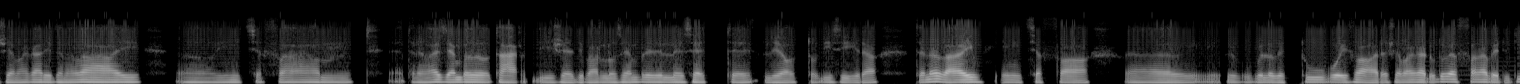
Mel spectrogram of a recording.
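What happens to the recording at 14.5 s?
A hard, raspy buzz sits under the speech at 14.5 s. It is a GSM phone buzz running from 14.00 to 15.16 s, at about 28 dB below the speech. A 2G phone in a call nearby transmits in bursts about 217 times a second, and the audio circuitry rectifies those radio pulses. The result is a steady 217 Hz tone rich in harmonics that has nothing to do with the speech itself.

Alongside that, a buzz at 375 Hz tracks the loudness of the speech. This is a filter restarted on every block. The filter forgets its state at each block boundary and starts from silence, so every block opens with a small transient. A 375 Hz rate fits a 128-sample block at 48 kHz. Because each tick scales with the signal, the buzz swells and fades with the speech.

The speech also sounds gritty and dull, with no content above 12.6 kHz and a coarse, grainy edge on the remaining treble. The likely cause is Bluetooth SBC compression at a low bitrate, around 80 kbps. 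At that rate the codec cannot fund its upper sub-bands, so they are dropped, and the bands it keeps are quantised roughly enough to add audible noise and aliasing.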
